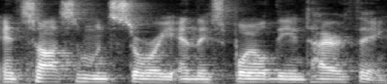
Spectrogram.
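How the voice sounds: A man talks at a fairly quick pace in a fairly bright tone, with faint background noise behind him.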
